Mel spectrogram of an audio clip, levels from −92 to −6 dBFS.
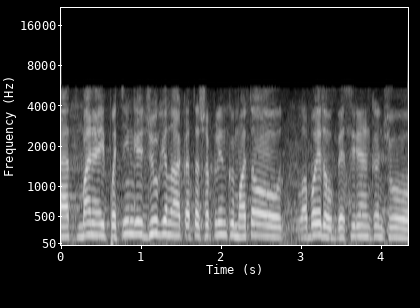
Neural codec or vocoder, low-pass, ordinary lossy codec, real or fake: codec, 16 kHz, 4 kbps, X-Codec, HuBERT features, trained on general audio; 5.4 kHz; MP3, 48 kbps; fake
